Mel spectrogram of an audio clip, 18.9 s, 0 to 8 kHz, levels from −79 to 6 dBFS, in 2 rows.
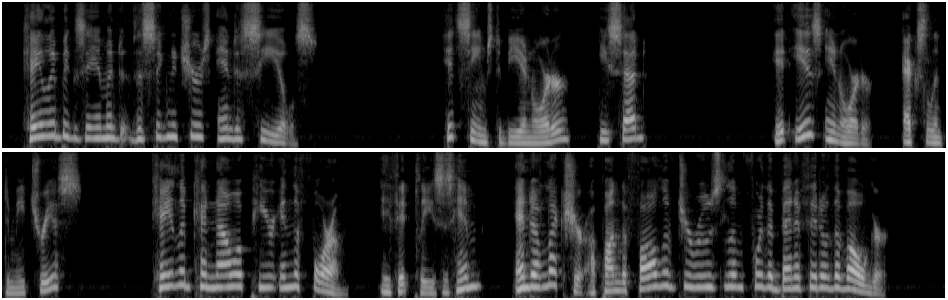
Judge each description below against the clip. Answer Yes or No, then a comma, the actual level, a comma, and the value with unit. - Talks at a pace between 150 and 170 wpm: No, average, 140 wpm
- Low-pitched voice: No, high, 210 Hz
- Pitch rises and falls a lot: Yes, wide, 8.4 semitones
